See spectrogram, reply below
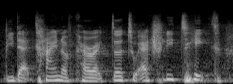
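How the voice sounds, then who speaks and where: A woman's voice: on the low side, a little fast, a little hiss or hum, poor audio. A woman with a Singaporean accent speaking as a surgeon on a panel, hesitant and full of restarts, into a handheld mic at an indoor event. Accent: Singaporean English. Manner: hesitant, many fillers and restarts. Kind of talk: panel discussion answer. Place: indoor event stage with audience. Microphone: handheld microphone.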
